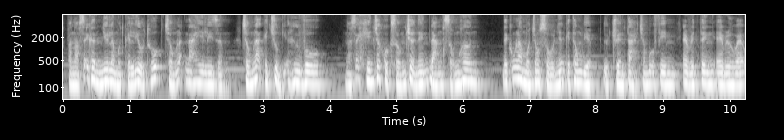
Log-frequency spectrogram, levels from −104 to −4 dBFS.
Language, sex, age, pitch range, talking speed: Vietnamese, male, 20-39, 115-140 Hz, 285 wpm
